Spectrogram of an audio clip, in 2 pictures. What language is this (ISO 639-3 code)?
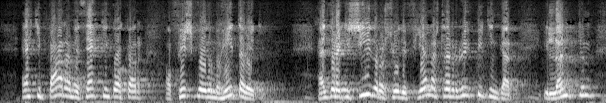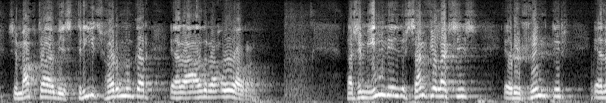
isl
